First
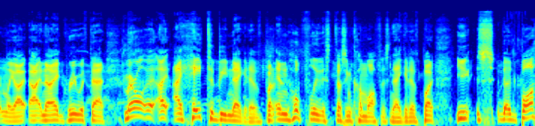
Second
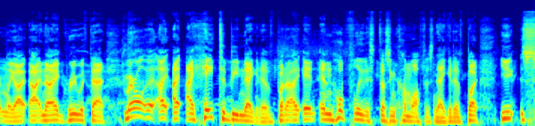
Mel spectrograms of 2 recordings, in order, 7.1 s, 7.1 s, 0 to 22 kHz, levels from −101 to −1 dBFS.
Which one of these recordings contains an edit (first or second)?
first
